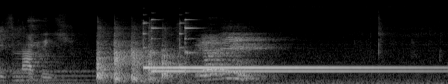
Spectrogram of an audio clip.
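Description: Two-tone doorbell chime: a higher note, then a lower one just after, both ringing on and slowly fading.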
